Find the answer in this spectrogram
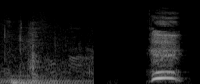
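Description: A woman's short, sharp gasp with a voiced 'oh' about one and a half seconds in, after a brief dead silence. Before that, a steady low hum from a film soundtrack with faint dialogue.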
